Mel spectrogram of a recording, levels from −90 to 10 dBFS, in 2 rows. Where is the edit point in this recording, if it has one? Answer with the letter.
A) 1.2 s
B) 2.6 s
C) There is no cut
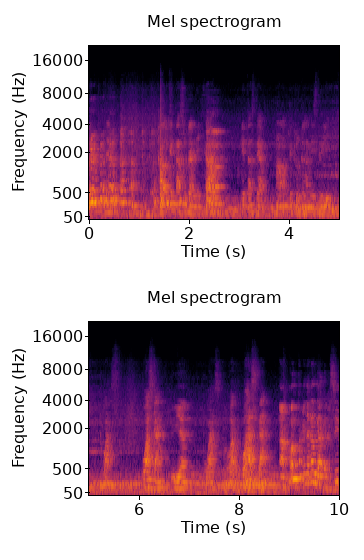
C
